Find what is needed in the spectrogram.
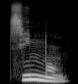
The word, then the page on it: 審問: female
